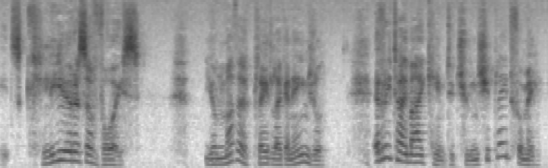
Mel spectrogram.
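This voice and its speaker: An actor playing a kindly piano tuner gently coaxing a child in a period audio drama, savouring his words. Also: mid-range voice, sing-song, a little slow, a little hiss or hum.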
